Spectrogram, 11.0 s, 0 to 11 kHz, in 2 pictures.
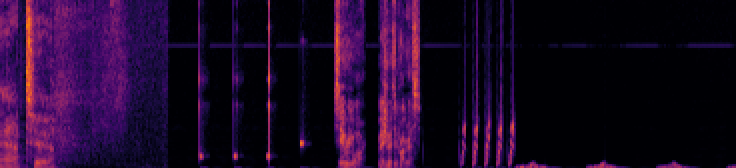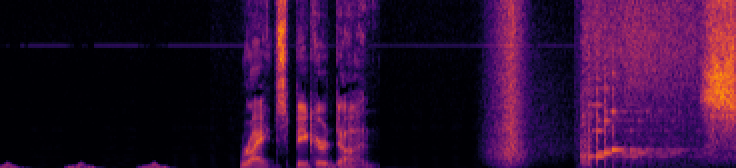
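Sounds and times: buzzy test tone: 0:02.9 - 0:06.8
low-pitched pulses: 0:03.6 - 0:06.8.

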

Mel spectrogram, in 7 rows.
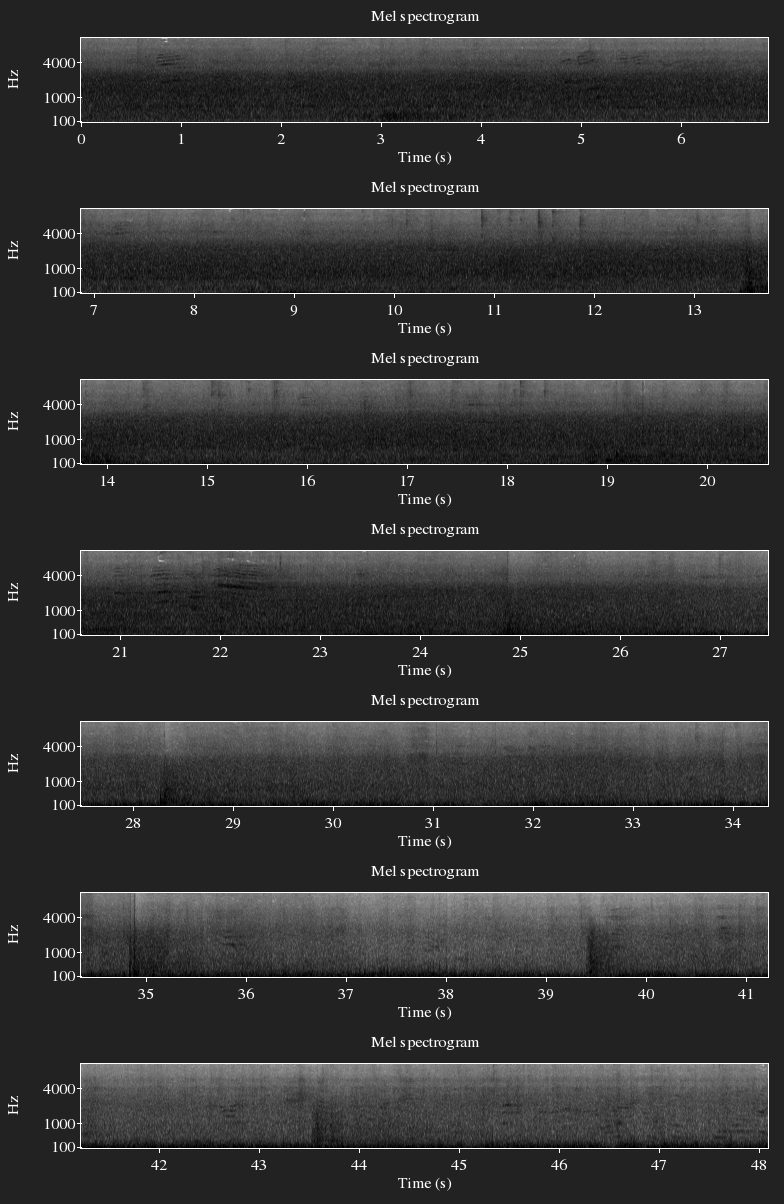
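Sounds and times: low city rumble: 0:00.0 - 0:48.0
wind buffeting microphone: 0:00.0 - 0:48.0.

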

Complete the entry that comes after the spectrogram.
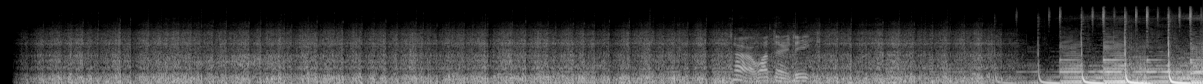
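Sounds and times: wind rush: 0:00.1 - 0:12.0.

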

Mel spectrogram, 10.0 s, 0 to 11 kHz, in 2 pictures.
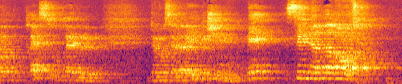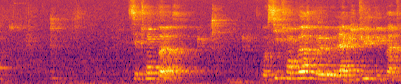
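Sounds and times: man speaking into a microphone: 0:02.0 - 0:05.0.

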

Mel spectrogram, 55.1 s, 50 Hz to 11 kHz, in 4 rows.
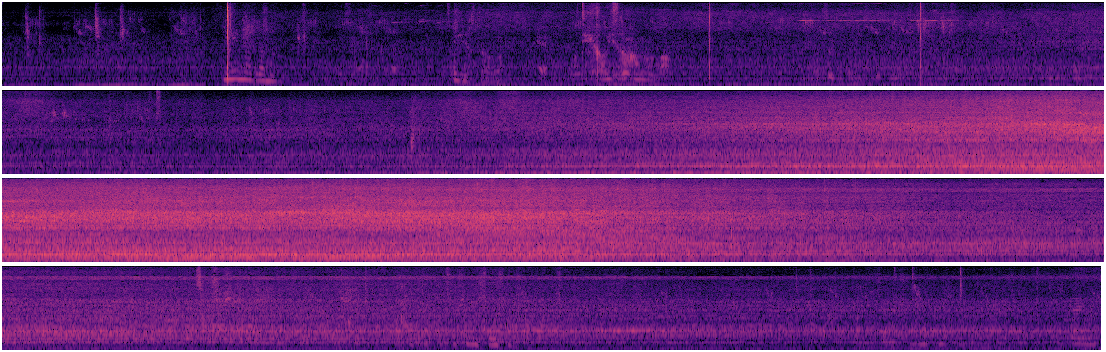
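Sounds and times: train wheels rumbling on rails: 0:05.6 - 0:55.0
train motor hum: 0:11.9 - 0:55.0.

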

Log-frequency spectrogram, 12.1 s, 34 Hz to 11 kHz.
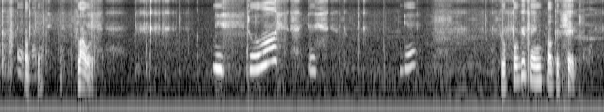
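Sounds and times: soft sniffing breath: 0:08.6 - 0:09.7.

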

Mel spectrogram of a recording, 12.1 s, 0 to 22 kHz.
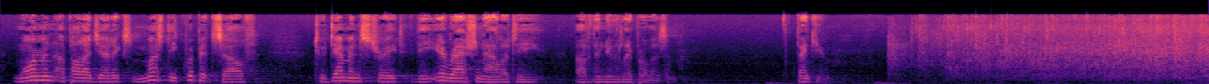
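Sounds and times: audience applauding: 0:08.9 - 0:12.0.

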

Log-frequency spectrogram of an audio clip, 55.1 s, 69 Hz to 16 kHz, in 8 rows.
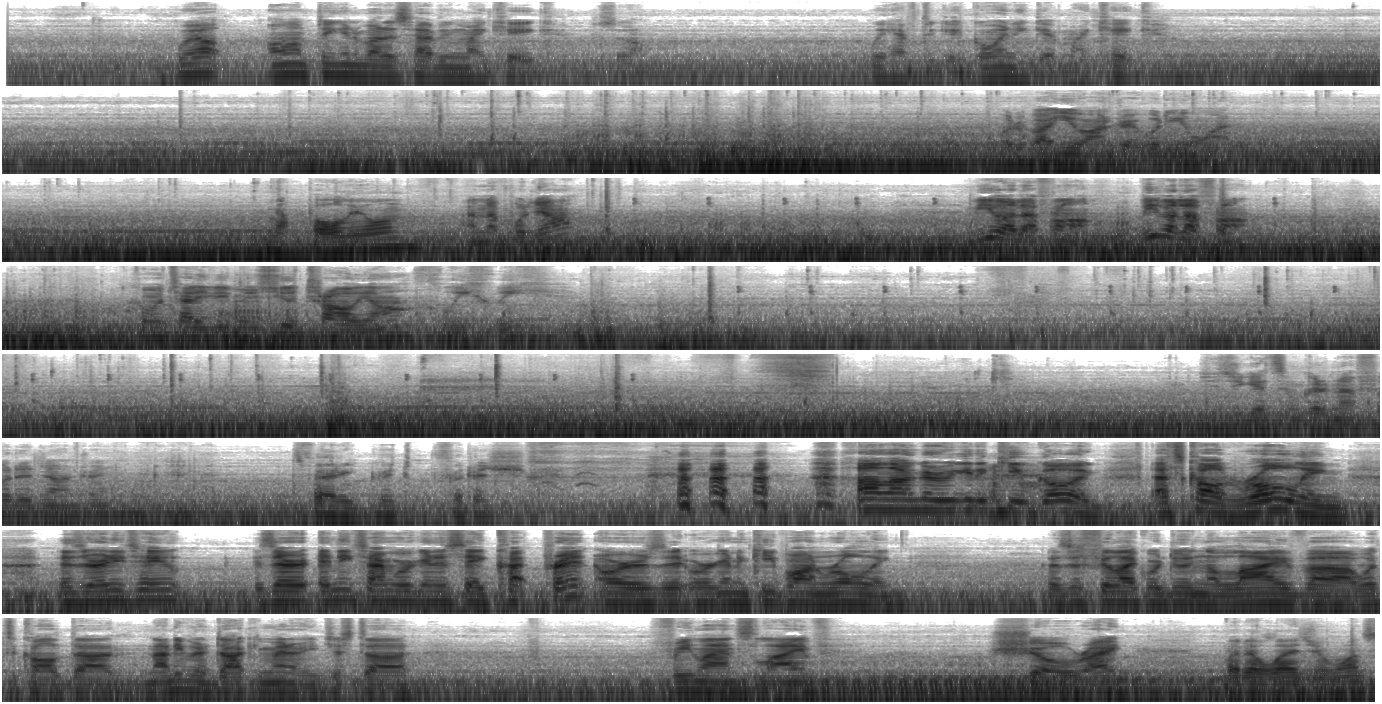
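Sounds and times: car engine from inside cabin: 0:00.0 - 0:55.0
road rumble: 0:00.0 - 0:55.0.

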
